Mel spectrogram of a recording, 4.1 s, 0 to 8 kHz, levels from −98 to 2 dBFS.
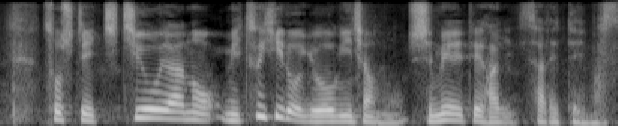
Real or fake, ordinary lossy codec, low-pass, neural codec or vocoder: fake; none; 7.2 kHz; codec, 16 kHz, 2 kbps, FreqCodec, larger model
